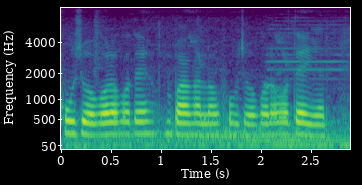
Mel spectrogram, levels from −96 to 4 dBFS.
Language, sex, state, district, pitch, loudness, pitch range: Chakma, female, Tripura, Dhalai, 210 Hz, -14 LUFS, 205-220 Hz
